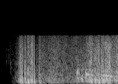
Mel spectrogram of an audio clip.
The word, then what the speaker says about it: Cindy: Cindy Long.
